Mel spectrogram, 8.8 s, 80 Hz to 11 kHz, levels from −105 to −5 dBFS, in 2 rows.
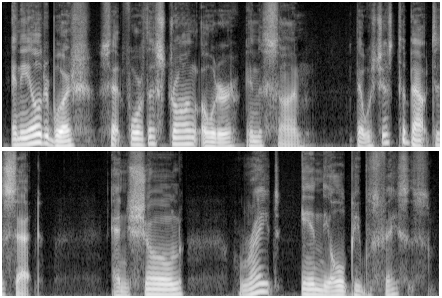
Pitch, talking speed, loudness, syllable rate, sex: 115 Hz, 170 wpm, -19 LUFS, 5.3 syllables/s, male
